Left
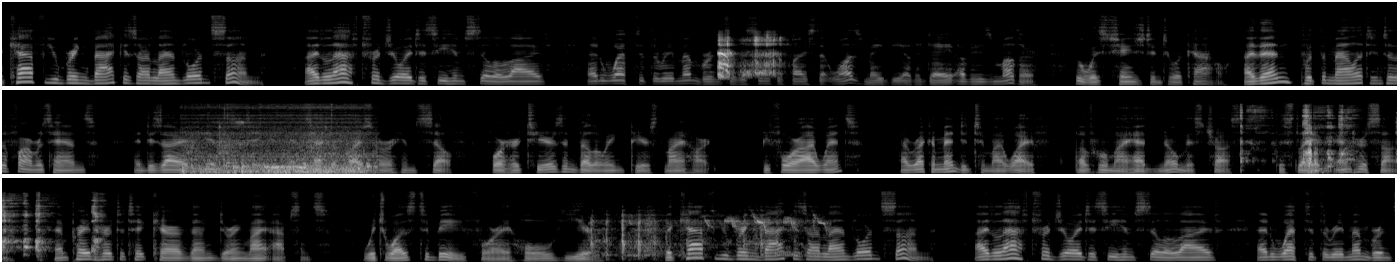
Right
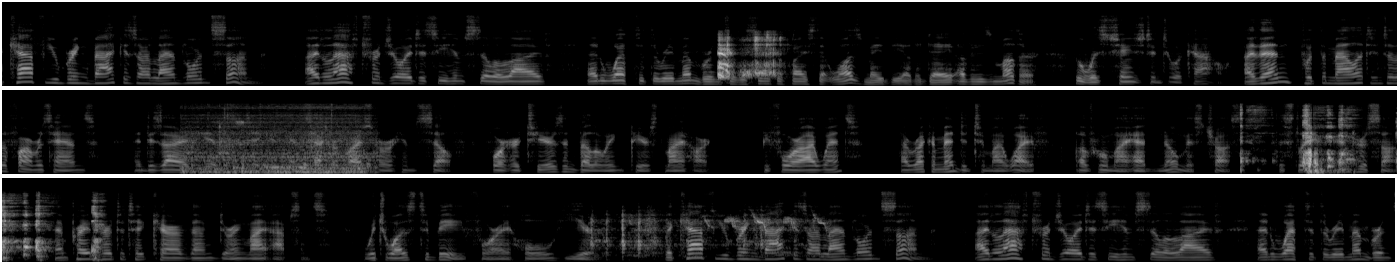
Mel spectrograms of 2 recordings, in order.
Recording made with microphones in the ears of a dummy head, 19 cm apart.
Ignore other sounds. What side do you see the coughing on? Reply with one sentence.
In this clip you hear the coughing in the centre.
